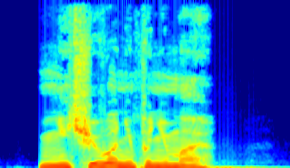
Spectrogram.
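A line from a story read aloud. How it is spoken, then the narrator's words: Near whisper. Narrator (Russian): почти шепотом сказал Изя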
